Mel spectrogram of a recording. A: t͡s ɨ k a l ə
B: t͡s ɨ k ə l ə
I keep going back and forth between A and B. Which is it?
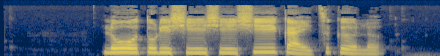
B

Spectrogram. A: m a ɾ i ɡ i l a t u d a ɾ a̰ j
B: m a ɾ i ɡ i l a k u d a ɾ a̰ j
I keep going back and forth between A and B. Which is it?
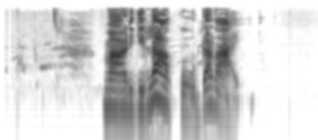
B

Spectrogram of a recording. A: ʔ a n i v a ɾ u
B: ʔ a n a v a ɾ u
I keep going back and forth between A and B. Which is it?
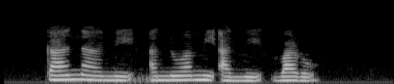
A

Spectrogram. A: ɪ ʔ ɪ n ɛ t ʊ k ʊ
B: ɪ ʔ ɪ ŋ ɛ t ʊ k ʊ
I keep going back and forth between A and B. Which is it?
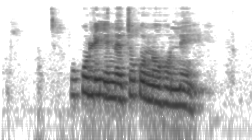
A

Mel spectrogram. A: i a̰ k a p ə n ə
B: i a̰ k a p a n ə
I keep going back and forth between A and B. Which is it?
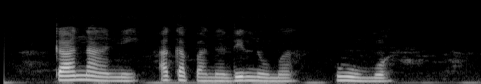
B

